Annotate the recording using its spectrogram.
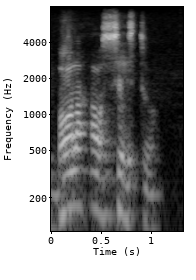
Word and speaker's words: Bola ao cesto: So how do you pronounce it again? Bolo o Cesto? – Yes, that's it. Bola ao cesto.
